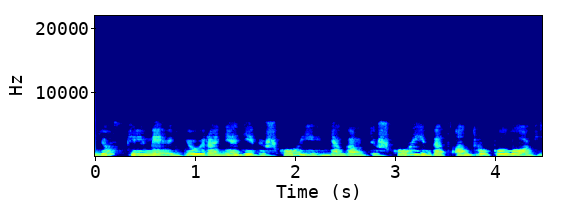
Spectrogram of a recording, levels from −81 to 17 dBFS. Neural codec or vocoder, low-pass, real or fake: none; 5.4 kHz; real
